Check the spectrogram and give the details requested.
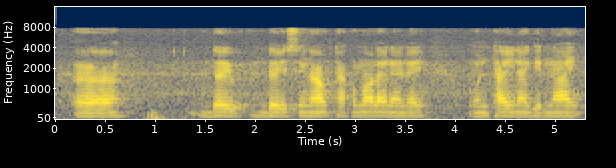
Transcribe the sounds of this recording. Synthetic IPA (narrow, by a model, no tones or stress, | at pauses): dɯjdɯjsiŋawtʰakʰumalajnajnɯj | ɔntʰajnaɡiɾnaj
